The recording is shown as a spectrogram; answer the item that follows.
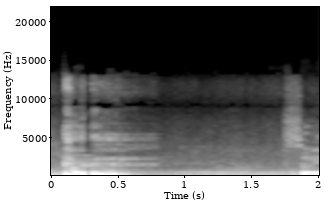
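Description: A man's voice: a short vocal sound with falling pitch at the start, like a throat-clear or grunt, then he starts to speak near the end, over quieter steady background noise.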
